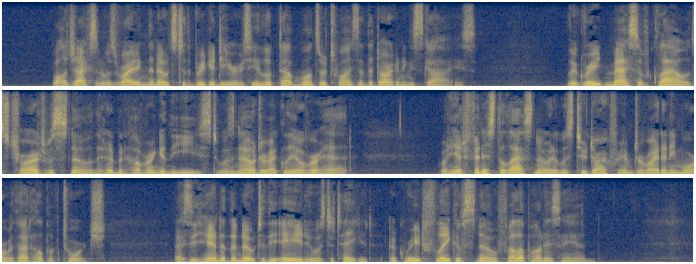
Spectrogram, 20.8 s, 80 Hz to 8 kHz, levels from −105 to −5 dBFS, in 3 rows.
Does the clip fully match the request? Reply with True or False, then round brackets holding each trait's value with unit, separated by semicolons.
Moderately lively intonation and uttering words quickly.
True (3.1 semitones; 235 wpm)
